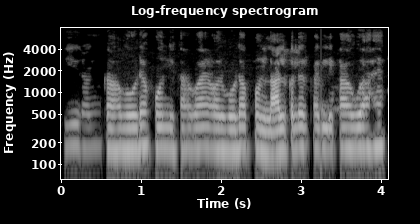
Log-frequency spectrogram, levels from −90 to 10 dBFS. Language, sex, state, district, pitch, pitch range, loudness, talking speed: Hindi, male, Bihar, Supaul, 165 Hz, 160-165 Hz, -22 LUFS, 220 wpm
